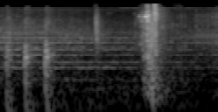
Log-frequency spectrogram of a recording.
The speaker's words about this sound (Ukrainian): Місіс Бьорд стукає у двері кімнатки сторожа.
